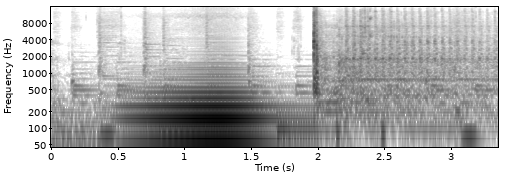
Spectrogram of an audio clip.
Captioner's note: buzzing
